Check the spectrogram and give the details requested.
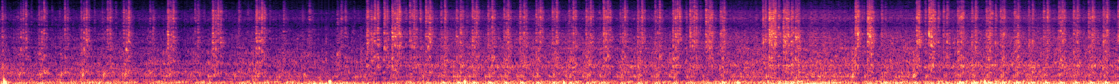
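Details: KamAZ diesel engine on its first start after a major overhaul: it catches and settles into a steady low idle with light, even clatter and no knocks or misses. Normal idle.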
